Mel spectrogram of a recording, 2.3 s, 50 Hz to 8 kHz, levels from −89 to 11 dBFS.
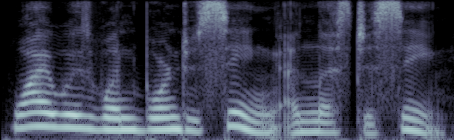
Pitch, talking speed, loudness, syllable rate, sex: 200 Hz, 240 wpm, -16 LUFS, 5.1 syllables/s, female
